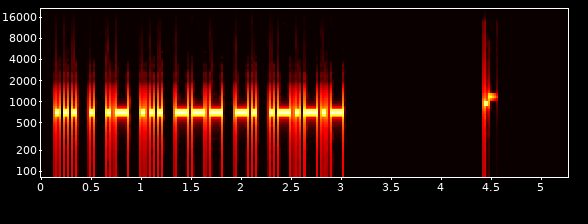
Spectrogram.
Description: Morse code, heard as a keyed tone, about 28 wpm, 700 Hz. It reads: SEASON.
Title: Sentences from Top 1400 Words 28wpm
